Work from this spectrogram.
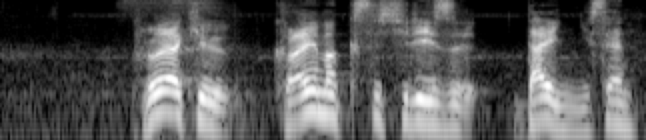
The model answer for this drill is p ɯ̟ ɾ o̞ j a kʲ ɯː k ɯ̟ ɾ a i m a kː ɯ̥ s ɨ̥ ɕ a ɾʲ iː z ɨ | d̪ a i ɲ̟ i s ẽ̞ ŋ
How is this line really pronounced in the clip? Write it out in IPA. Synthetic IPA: p ɯ̟ ɾ o̞ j a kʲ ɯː k ɯ̟ ɾ a i m a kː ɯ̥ s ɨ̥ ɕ i ɾʲ iː z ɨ | d̪ a i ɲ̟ i s ẽ̞ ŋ

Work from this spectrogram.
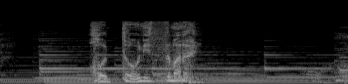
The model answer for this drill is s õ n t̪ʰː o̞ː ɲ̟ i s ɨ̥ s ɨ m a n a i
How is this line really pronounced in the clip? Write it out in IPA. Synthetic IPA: h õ n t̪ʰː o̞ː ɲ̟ i s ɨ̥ s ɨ m a n a i

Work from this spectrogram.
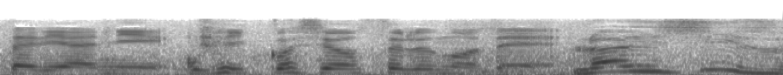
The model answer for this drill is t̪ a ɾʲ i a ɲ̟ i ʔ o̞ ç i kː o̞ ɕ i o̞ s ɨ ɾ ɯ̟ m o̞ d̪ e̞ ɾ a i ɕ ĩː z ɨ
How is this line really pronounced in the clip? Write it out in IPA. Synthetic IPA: t̪ a ɾʲ i a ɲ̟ i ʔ o̞ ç i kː o̞ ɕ i o̞ s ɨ ɾ ɯ̟ n o̞ d̪ e̞ ɾ a i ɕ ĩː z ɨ

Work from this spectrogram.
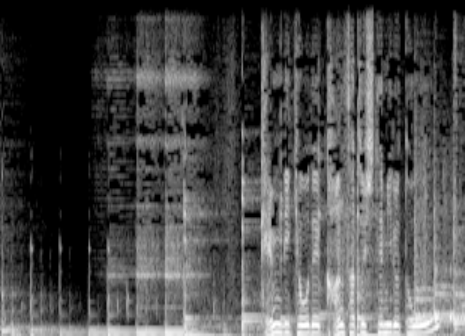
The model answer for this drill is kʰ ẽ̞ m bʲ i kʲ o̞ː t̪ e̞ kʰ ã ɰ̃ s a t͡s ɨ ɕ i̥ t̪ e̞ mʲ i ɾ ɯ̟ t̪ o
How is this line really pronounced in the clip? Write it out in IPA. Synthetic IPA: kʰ ẽ̞ m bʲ i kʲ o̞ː d̪ e̞ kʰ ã ɰ̃ s a t͡s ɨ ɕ i̥ t̪ e̞ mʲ i ɾ ɯ̟ t̪ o

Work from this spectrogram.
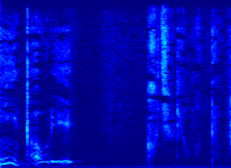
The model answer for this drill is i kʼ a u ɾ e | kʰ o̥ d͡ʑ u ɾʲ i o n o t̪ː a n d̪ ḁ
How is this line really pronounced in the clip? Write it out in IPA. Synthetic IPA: i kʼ a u ɾ i | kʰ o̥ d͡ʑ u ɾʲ i o m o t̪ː e n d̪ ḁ

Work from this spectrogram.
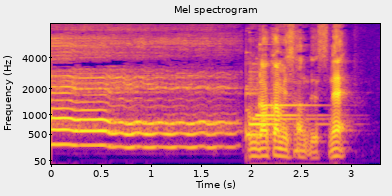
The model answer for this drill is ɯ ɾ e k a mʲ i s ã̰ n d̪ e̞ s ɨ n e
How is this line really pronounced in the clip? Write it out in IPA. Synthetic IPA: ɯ ɾ a k a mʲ i s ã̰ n d̪ e̞ s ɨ n e

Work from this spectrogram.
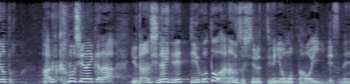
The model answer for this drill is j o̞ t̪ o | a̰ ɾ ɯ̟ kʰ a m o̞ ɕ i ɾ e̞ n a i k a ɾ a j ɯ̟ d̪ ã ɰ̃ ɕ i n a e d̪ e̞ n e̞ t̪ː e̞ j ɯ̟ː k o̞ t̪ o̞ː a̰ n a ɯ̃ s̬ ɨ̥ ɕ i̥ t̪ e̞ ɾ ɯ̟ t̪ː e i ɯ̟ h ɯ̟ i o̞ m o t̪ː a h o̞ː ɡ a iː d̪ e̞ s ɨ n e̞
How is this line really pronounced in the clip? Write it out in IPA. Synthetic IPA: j o̞ t̪ o | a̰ ɾ ɯ̟ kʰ a m o̞ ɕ i ɾ e̞ n a i k a ɾ a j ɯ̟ d̪ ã ɰ̃ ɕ i n a i d̪ e̞ n e̞ t̪ː e̞ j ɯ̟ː k o̞ t̪ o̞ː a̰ n a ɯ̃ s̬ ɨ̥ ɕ i̥ t̪ e̞ ɾ ɯ̟ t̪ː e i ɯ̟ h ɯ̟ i o̞ m o t̪ː a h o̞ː ɡ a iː d̪ e̞ s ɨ n e̞

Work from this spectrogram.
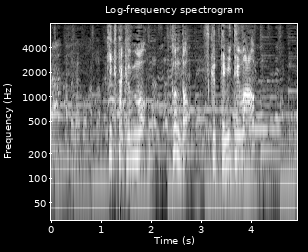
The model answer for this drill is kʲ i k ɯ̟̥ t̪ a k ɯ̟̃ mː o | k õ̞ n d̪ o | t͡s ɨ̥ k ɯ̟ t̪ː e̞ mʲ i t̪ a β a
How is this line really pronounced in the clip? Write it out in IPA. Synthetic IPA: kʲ i k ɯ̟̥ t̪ a k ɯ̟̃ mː o | k õ̞ n d̪ o | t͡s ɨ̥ k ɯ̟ t̪ː e̞ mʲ i t̪ e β a

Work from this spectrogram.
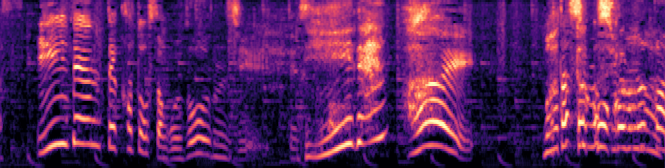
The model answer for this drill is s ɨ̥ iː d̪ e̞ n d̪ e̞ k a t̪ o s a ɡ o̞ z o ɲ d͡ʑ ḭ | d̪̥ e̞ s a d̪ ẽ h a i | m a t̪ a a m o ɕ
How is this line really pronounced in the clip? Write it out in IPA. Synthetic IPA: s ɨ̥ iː d̪ ẽ̞ n t̪ e̞ k a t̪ o s a ɡ o̞ z õ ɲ d͡ʑ ḭ | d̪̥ e̞ s i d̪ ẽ h a i | m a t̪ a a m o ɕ

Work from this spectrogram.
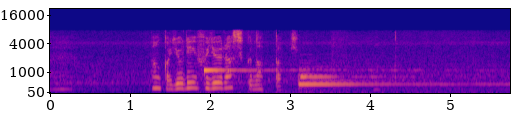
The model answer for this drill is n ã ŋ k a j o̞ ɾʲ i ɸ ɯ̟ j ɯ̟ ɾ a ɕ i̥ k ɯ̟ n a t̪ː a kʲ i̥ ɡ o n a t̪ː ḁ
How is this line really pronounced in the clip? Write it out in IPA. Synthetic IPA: n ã ŋ k a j o̞ ɾʲ i ɸ ɯ̟ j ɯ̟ ɾ a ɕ i̥ k ɯ̟ n a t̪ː a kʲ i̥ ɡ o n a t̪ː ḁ

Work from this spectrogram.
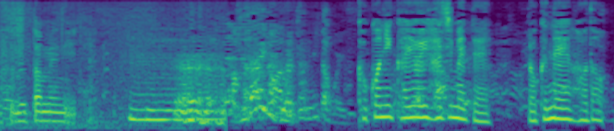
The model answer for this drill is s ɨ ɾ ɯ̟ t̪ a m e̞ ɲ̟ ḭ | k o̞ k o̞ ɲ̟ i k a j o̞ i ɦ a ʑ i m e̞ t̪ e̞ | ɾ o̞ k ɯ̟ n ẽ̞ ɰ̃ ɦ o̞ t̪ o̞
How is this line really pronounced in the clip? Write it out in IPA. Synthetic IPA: s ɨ ɾ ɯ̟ t̪ a m e̞ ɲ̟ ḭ | k o̞ k o̞ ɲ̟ i k a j o̞ i ɦ a ʑ i m e̞ t̪ e̞ | ɾ o̞ k ɯ̟ n ẽ̞ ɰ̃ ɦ o̞ d̪ o̞

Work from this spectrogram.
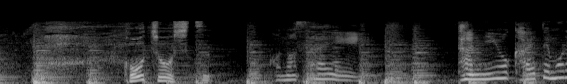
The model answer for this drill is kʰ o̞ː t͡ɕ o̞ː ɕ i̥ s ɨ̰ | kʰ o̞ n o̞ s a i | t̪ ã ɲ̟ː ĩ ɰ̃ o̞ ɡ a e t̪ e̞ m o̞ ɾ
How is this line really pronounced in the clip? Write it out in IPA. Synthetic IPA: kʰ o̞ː t͡ɕ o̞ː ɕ i̥ t͡s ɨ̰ | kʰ o̞ n o̞ s a i | t̪ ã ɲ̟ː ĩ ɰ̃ o̞ k a e t̪ e̞ m o̞ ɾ

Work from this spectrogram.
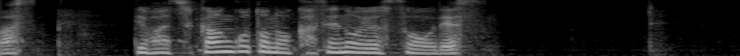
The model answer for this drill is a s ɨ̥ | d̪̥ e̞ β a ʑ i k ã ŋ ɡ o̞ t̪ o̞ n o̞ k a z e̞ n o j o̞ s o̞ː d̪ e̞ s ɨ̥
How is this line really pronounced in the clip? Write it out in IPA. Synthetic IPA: a s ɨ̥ | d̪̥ e̞ β a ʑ i k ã ŋ ɡ o̞ t̪ o̞ n o̞ k a z e̞ n o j o̞ s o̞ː d̪ e̞ s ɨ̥

